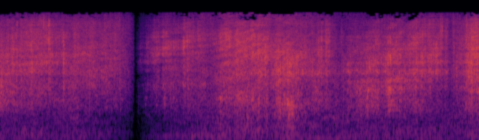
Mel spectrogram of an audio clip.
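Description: Alpine skis carving giant-slalom turns on hard snow: a scraping hiss that swells with each turn and grows louder as the skier comes closer. The sound cuts out briefly about two seconds in.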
